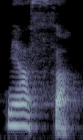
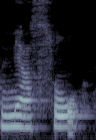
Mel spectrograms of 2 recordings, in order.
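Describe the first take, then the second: First: The unstressed final vowel is reduced to 'a'. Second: The unstressed final vowel is a full 'o'. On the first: The speaker calls it right. "when it's not stressed, it turns to a" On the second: The speaker calls it wrong. "It's not мясо"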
